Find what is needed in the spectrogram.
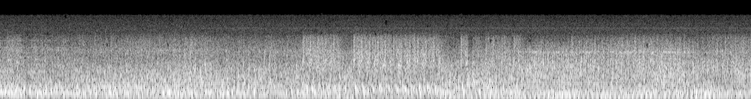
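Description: Film action soundtrack of helicopter rotors and an airboat's engine and big rear propeller running at speed, mixed with rapid automatic gunfire, in a dense steady din.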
